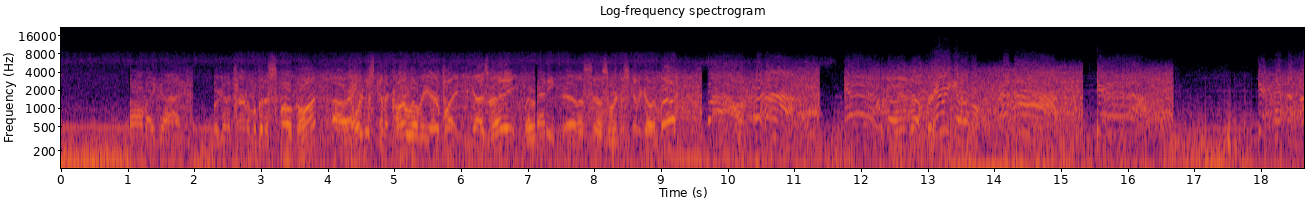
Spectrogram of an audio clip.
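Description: A man speaks with animation through a headset radio.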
